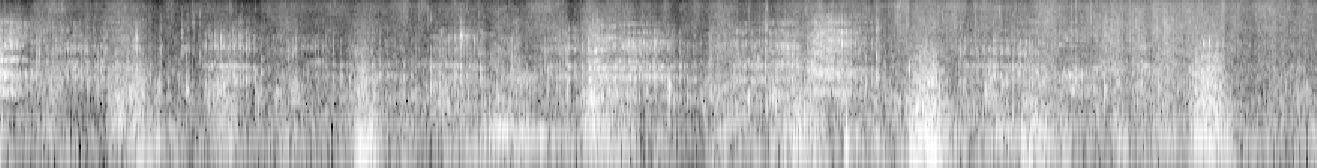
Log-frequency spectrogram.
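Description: A big cat growling and roaring in a run of rough calls at irregular intervals, given as the sound of a leopard.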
